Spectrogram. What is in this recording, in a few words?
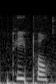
"people", English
